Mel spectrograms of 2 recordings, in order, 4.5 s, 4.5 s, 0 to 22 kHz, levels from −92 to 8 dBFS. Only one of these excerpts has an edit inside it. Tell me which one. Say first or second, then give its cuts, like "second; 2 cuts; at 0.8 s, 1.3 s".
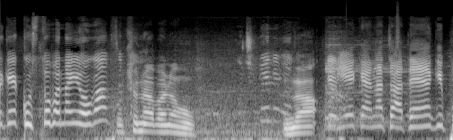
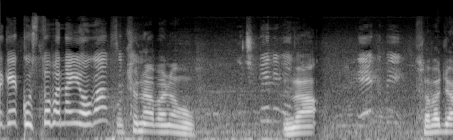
first; 1 cut; at 3.3 s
